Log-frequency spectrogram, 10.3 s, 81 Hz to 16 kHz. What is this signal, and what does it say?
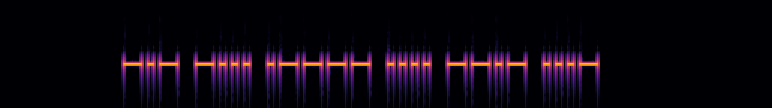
Morse code, heard as a keyed tone, about 15 wpm, 700 Hz. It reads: KB1HQV
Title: USA Call Signs - 6 Characters - Repeated 2x - 15wpm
